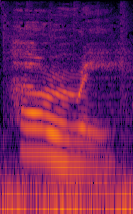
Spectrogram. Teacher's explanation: 英語の発音はハヒフヘホのハよりもアルファベットで書いてある通り HU のローマ字読みのフに近い音になりますそして「ふ」を発音した後巻き舌をします巻いた舌先は上顎につかないようにしてくださいそれでは「hurry」だけ練習してみましょうはじめはゆっくりです hurry 次に早く hurry それでは up もつけていってみましょう Hurry up Hurry up この · 校や仕事に遅刻しそうな朝です駅のホームで同僚を発見もうすぐで電車が来そうなのにあなたの同僚はまだずっと向こうにいますねえ急いでと言いたいこれは英語で Hurry up と言います Hurry は急いで Up は上という意味ですがイメージ的にもっとというような感覚となります Hurry は実は少し難しい発音です日本語ではハリーとカタカナで書きますが英語の発音はハヒフヘホのハよりもアルファベットで書いてある通り HU のローマ字読みのフに近い音になりますそして「ふ」を発音した後巻き舌をします巻いた舌先は上顎につかないようにしてください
